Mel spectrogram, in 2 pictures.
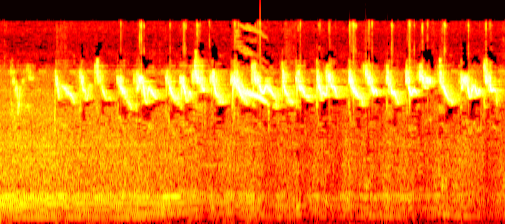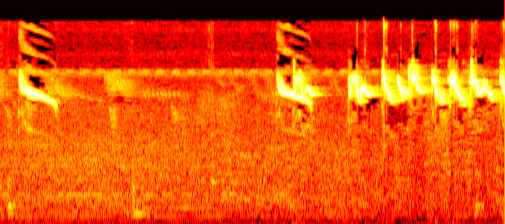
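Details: Japanese white-eye delivering 'líu' style song for daily caged-bird training: long, hurried strings of high twittering chirps, broken by a quiet stretch of about two seconds before the chatter returns.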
